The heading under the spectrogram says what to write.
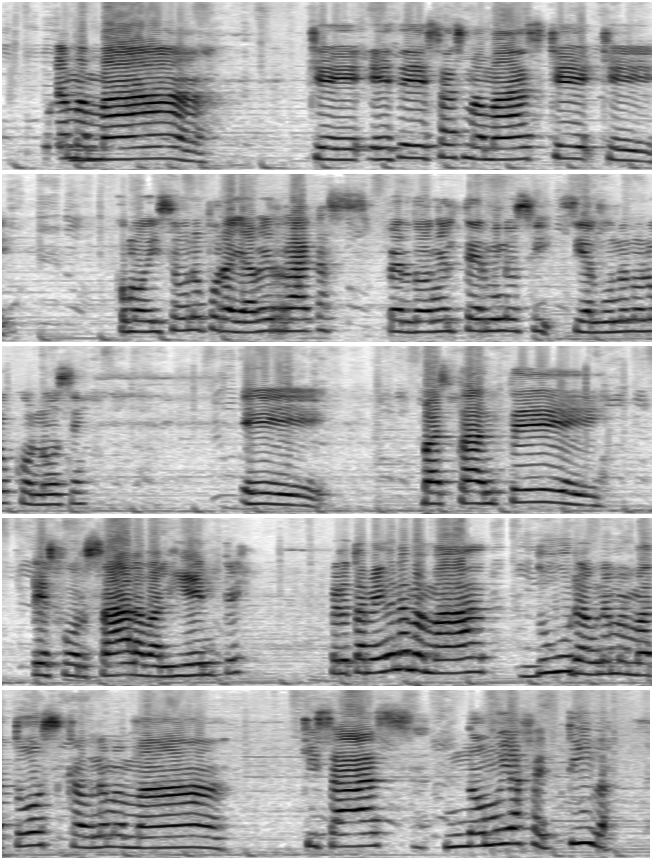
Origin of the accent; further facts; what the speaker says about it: Valledupar, Cesar, Colombia; me crié, no nací en Valledupar, pero sí me crié allí.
